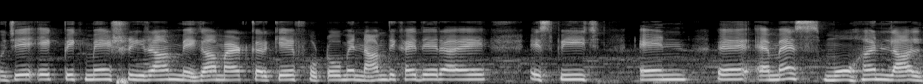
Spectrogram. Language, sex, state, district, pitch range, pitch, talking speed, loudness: Hindi, female, Punjab, Pathankot, 205-230 Hz, 220 Hz, 145 wpm, -14 LUFS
